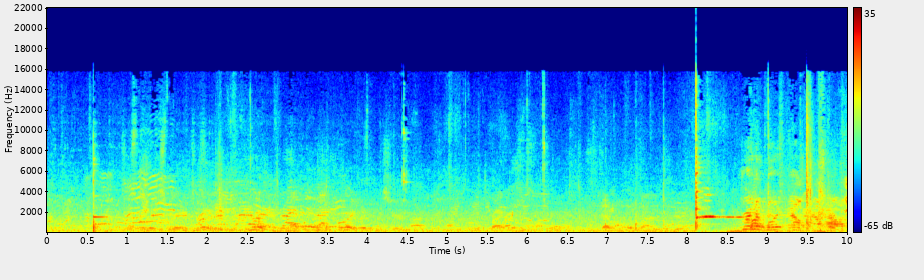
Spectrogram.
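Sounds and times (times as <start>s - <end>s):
indistinct voices chattering: 0.0s - 10.0s.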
